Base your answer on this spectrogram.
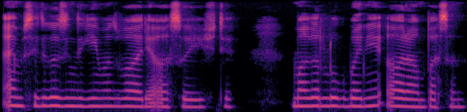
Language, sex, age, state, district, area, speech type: Kashmiri, female, 30-45, Jammu and Kashmir, Bandipora, rural, spontaneous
